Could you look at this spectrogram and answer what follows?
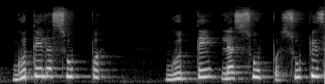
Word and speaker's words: soupe: I hope you understood that whenever O-U is coming together, it gives a sound oo.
